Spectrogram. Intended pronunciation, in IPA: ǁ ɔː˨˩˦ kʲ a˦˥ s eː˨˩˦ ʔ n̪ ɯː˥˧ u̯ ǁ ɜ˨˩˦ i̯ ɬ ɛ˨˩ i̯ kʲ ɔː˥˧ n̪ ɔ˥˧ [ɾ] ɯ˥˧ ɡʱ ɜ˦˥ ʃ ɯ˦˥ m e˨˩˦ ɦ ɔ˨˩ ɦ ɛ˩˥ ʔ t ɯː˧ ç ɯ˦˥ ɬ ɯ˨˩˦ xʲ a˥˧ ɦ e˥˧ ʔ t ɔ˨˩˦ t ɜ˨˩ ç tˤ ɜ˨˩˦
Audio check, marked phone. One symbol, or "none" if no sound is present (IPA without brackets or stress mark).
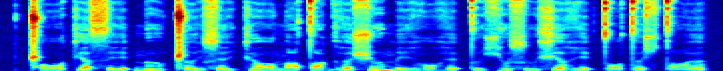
tˤ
